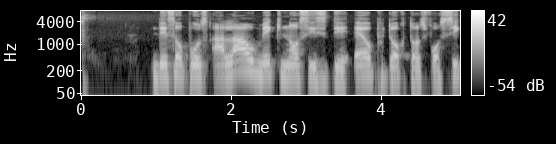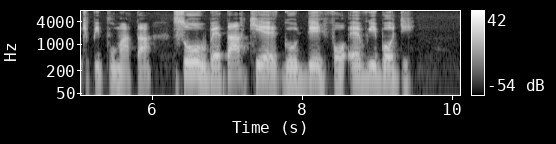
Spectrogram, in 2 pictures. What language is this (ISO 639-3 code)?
pcm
